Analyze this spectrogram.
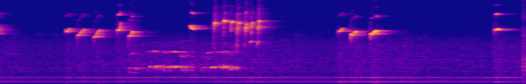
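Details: Female olive-backed sunbird, its calls used as a lure for catching birds, gives rapid runs of shrill descending chirps, then a dense burst of high notes, then more scattered chirps. A softer lower tone and a steady hum run beneath.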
